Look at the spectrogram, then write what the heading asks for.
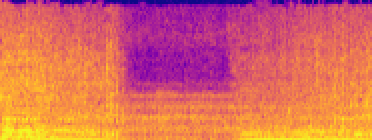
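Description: Two loud, close lion roars, each a deep sustained growl of about half a second, separated by a short pause.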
